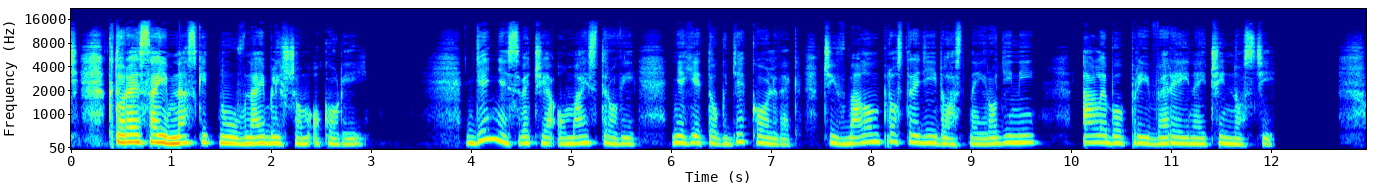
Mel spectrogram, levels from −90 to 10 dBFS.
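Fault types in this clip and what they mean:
microphone volume stepped down: the speech level drops abruptly by about 7 dB near 1.08 s, then about 2 dB more near 2.1 s, likely from automatic input gain reduction.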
